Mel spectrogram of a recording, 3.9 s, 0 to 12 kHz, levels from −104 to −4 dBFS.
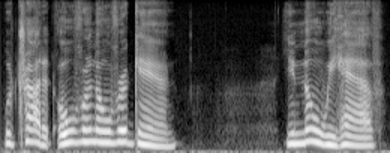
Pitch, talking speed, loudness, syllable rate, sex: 215 Hz, 170 wpm, -15 LUFS, 5.4 syllables/s, male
